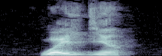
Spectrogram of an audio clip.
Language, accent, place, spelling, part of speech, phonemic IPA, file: French, France, Lyon, wildien, adjective, /wajl.djɛ̃/, LL-Q150 (fra)-wildien.wav
- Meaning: Wildean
